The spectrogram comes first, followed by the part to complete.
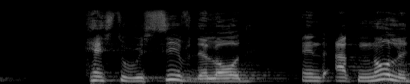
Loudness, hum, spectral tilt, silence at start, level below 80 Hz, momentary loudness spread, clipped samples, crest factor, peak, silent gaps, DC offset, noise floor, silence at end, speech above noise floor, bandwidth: -34 LUFS; none; -4.5 dB/octave; 0.85 s; -68 dBFS; 8 LU; under 0.1%; 18 dB; -16 dBFS; none; under 0.1%; -83 dBFS; 0 s; 50 dB; 14.5 kHz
